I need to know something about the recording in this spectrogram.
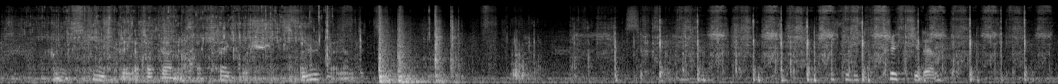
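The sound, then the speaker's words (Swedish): Raw umber paint is poured into a spray bottle, a steady liquid trickle and glugging, with small clicks and splashes, and a murmuring voice in the first few seconds. “Det häller jag ner i en spray.”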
